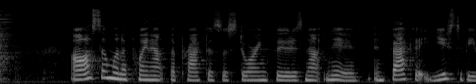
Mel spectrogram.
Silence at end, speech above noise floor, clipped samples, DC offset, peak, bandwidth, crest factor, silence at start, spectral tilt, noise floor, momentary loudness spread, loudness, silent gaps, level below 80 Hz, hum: 0 s; 25 dB; under 0.1%; under 0.1%; -20 dBFS; 16 kHz; 18 dB; 0 s; -5 dB/octave; -61 dBFS; 9 LU; -37 LUFS; none; -78 dBFS; none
